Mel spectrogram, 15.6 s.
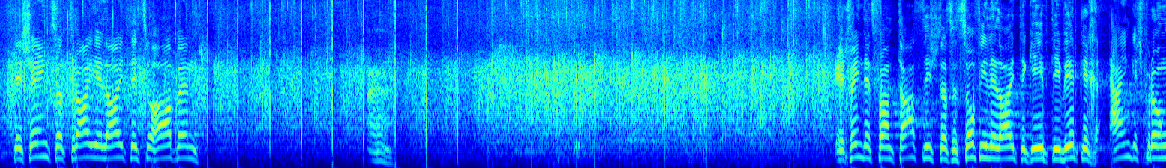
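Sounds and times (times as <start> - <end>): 
audience applause in a church: 0.0 - 11.6
speech: 0.2 - 2.8, 4.9 - 5.3, 11.2 - 15.5.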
